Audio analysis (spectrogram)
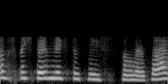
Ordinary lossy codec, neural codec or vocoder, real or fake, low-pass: none; codec, 16 kHz, 0.5 kbps, FreqCodec, smaller model; fake; 3.6 kHz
